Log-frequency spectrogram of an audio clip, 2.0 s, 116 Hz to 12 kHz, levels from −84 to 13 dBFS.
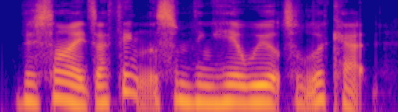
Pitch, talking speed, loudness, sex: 180 Hz, 330 wpm, -16 LUFS, female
